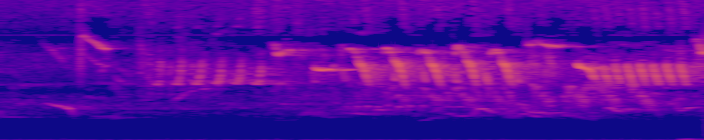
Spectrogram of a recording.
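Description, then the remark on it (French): Birds chirp and twitter steadily in the background of a garden lawn on a fine day, with quick repeated high notes and trills overlapping, fairly soft over a low outdoor rumble. No one speaks. “Tu entends le gazouillis des oiseaux.”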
